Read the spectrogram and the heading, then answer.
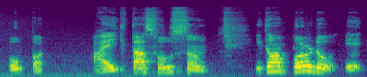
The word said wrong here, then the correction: Purdue: eles a Purdue, né, como o William trouxe aqui a pronúncia e acredito que seja correta.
